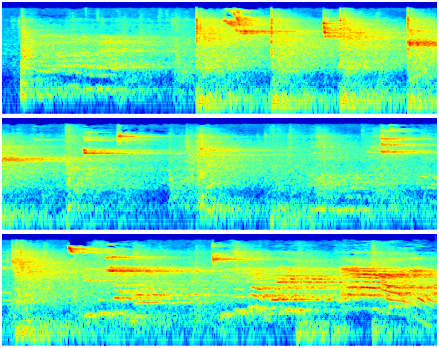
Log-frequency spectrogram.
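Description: Basketball bouncing on an indoor court floor: several sharp thuds, each echoing in the large gym hall, with players' voices calling out, most clearly near the end.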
